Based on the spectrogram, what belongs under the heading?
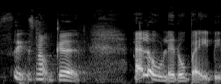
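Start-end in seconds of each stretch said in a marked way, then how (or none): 1.3-2.2 pretend babushka voice, higher. Showing another speaker the voice used to calm a baby: put-on babushka voice. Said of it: "I sort of kind of pretend to be like a babushka".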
